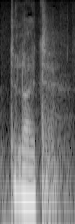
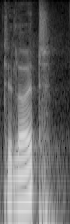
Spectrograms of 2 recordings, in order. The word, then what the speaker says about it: Deloitte: spricht man die denn richtig aus? Deloitte, ne? – Deloitte. Deloitte.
